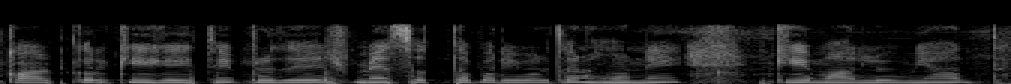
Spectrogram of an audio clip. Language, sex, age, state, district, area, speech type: Urdu, female, 18-30, Uttar Pradesh, Gautam Buddha Nagar, rural, spontaneous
